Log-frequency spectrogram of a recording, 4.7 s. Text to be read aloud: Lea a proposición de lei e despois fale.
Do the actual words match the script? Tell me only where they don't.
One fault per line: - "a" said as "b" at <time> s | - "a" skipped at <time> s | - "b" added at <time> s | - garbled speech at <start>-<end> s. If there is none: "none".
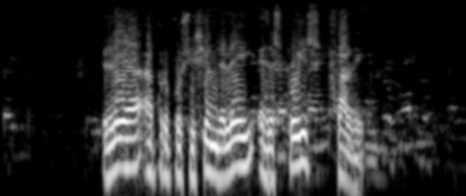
none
